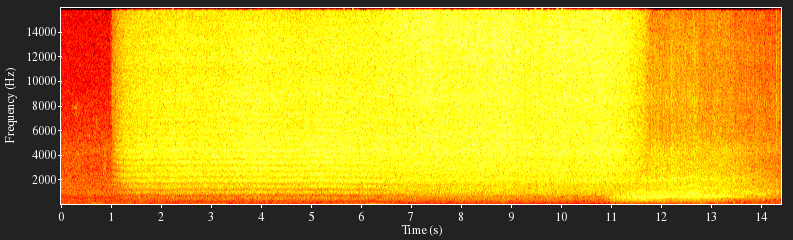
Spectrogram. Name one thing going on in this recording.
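A fire hose sprays a powerful jet of water with a loud hiss.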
